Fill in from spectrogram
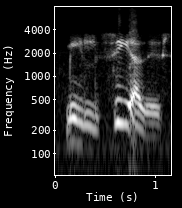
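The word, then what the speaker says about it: Milcíades: Sí, Julio César, el nombre de Longas Zapata es Milciades, con acento en la I de sí, Milciades.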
